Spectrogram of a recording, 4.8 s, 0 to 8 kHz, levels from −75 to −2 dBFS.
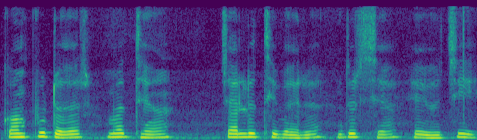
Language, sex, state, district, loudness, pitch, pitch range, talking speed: Odia, female, Odisha, Malkangiri, -15 LUFS, 185 Hz, 165-195 Hz, 65 wpm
